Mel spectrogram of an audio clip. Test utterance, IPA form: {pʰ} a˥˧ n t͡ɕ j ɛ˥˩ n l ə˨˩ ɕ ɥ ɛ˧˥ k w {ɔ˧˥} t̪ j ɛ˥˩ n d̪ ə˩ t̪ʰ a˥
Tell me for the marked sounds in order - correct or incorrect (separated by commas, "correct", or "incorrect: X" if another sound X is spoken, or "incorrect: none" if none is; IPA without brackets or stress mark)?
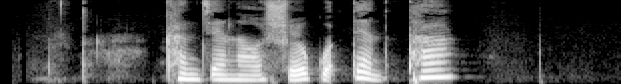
incorrect: kʰ, incorrect: ɔ˨˩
